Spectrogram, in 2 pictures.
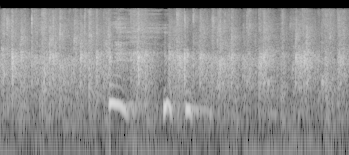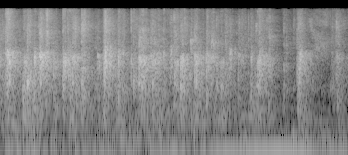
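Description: Audience applause: a dense, steady wash of many hands clapping for about five seconds, with a couple of brief voice-like cries or whoops near the start, fading slightly at the end.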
